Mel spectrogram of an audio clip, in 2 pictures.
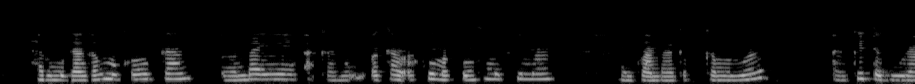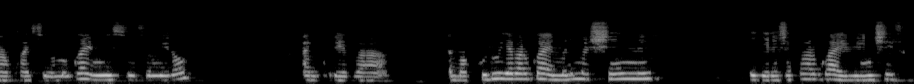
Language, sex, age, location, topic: Kinyarwanda, female, 18-24, Kigali, health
